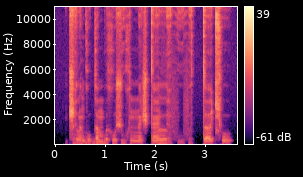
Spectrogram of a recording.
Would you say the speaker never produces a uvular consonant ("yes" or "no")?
yes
